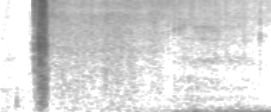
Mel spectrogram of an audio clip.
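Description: A fire being lit: a short sharp strike about a third of a second in, then a faint hiss, with a low rumble building in the second half.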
